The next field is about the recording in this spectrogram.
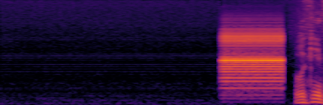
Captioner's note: buzzer sounds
